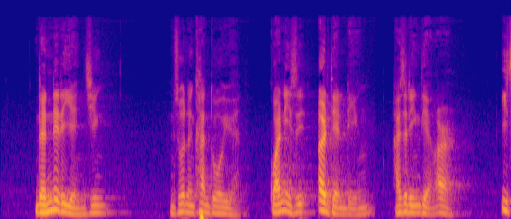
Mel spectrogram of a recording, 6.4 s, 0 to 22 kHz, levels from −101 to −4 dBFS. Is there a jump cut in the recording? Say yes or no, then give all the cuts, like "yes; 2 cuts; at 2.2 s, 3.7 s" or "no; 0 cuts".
yes; 2 cuts; at 3.1 s, 4.7 s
